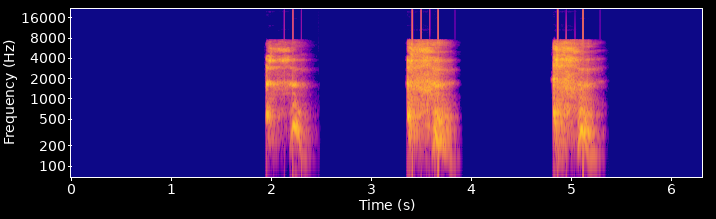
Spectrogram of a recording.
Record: three_cough_length: 6.3 s
three_cough_amplitude: 29676
three_cough_signal_mean_std_ratio: 0.32
survey_phase: beta (2021-08-13 to 2022-03-07)
age: 45-64
gender: Female
wearing_mask: 'No'
symptom_none: true
smoker_status: Current smoker (1 to 10 cigarettes per day)
respiratory_condition_asthma: false
respiratory_condition_other: false
recruitment_source: REACT
submission_delay: 2 days
covid_test_result: Negative
covid_test_method: RT-qPCR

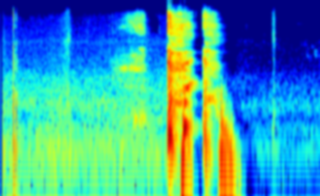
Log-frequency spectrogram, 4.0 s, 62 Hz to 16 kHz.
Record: cough_length: 4.0 s
cough_amplitude: 31985
cough_signal_mean_std_ratio: 0.23
survey_phase: beta (2021-08-13 to 2022-03-07)
age: 45-64
gender: Female
wearing_mask: 'No'
symptom_none: true
smoker_status: Never smoked
respiratory_condition_asthma: false
respiratory_condition_other: false
recruitment_source: REACT
submission_delay: 3 days
covid_test_result: Negative
covid_test_method: RT-qPCR
influenza_a_test_result: Negative
influenza_b_test_result: Negative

